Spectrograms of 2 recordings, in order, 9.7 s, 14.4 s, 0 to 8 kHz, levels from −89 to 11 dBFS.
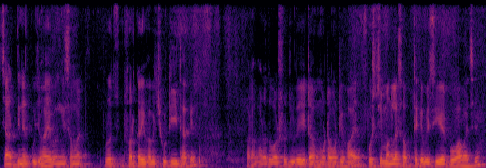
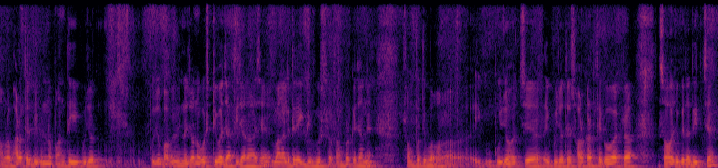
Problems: background sounds at intervals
